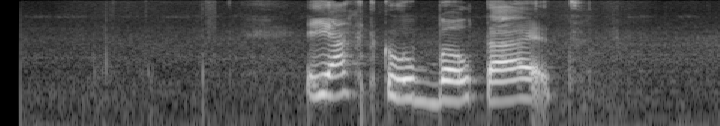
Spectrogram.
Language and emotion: Russian, positive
